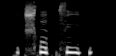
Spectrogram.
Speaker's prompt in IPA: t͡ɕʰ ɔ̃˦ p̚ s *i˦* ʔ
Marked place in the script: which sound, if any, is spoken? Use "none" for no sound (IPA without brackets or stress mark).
i˦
